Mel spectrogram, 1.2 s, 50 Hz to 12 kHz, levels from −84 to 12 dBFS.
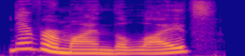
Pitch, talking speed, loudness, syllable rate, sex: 225 Hz, 195 wpm, -17 LUFS, 4.9 syllables/s, female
